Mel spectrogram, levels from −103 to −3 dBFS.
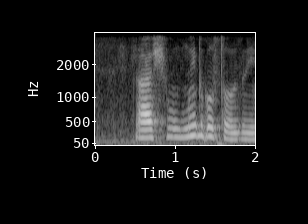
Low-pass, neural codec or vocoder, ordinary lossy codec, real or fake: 3.6 kHz; codec, 16 kHz, 4 kbps, FunCodec, trained on Chinese and English, 50 frames a second; none; fake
